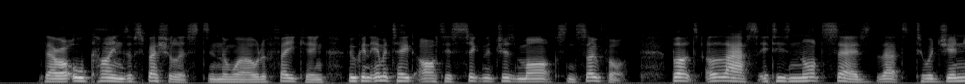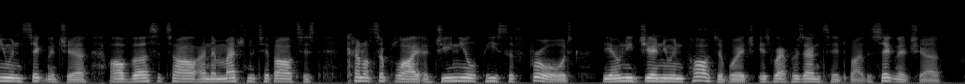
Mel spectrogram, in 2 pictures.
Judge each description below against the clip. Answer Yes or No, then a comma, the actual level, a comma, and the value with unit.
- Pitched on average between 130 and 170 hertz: Yes, medium, 140 Hz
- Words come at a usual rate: Yes, average, 170 wpm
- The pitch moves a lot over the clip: No, average, 4.1 semitones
